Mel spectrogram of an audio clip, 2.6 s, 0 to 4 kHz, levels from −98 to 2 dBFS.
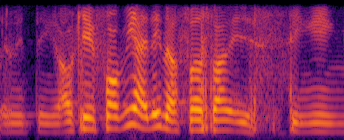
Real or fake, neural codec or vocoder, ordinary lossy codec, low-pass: real; none; none; 3.6 kHz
